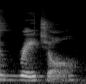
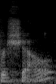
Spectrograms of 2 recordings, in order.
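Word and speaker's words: Richelle: that what I saw I believe it's called pronounced relle oh oh oh I think okay yeah wow okay um it's kind of like if Rachel and Michelle were like one name damn okay um when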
